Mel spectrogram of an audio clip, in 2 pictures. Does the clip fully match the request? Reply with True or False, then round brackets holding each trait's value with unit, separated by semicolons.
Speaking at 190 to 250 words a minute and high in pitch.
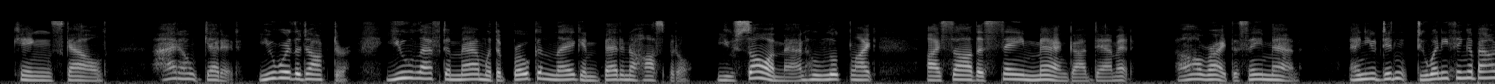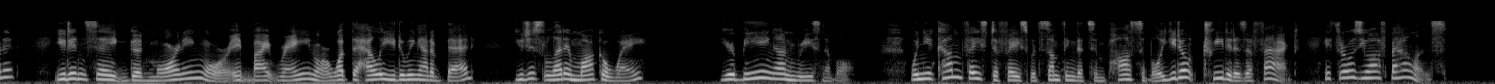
True (200 wpm; 220 Hz)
